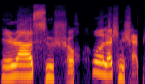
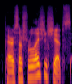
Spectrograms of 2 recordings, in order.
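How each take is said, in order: First: Loud, slow, strangely swelling syllables; "hirasusho, relationship" stretched out, as if from reversed tape; reversed backwards speech. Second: Said in the usual way. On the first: Shown as a demonstration. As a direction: sound like backwards speech flipped forwards. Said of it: "Reverse that". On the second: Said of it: "I thought I would say".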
